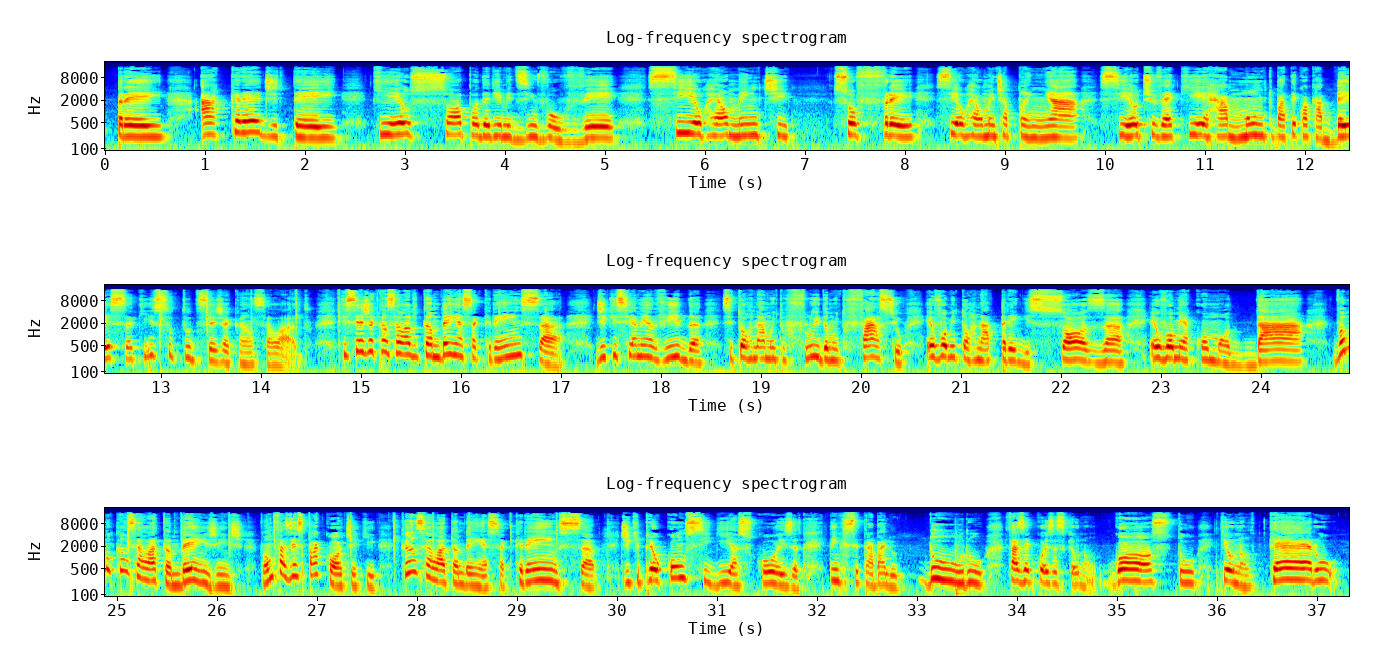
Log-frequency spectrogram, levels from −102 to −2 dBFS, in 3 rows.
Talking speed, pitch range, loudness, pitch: 150 wpm, 195-245 Hz, -17 LUFS, 220 Hz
